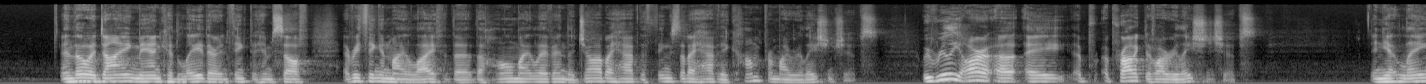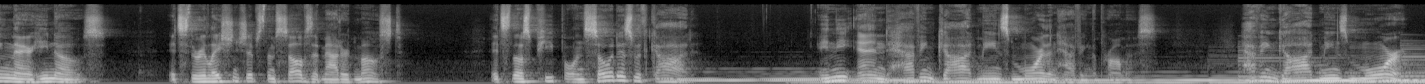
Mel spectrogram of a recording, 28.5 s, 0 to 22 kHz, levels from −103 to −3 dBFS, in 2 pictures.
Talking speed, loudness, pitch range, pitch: 175 wpm, -29 LUFS, 105-145 Hz, 130 Hz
